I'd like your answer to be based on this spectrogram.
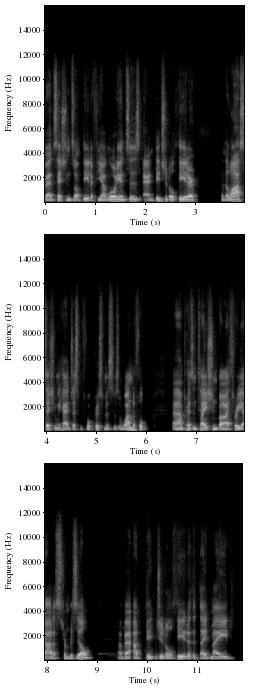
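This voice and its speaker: With an Australian accent, a man talks at a moderate pace in a fairly low pitch and monotone, flat intonation. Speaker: university drama lecturer. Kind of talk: online session introduction. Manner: hesitant, with fillers.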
